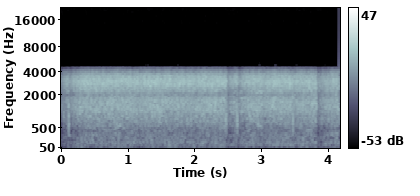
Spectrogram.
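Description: Fountain water jets splashing steadily into a stone basin, an even rushing hiss with a couple of brief dips in level.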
